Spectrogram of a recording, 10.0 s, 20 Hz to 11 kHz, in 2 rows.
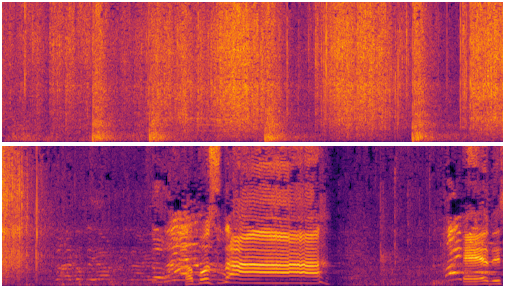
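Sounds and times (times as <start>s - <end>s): fireworks bangs: 0.0s - 5.9s
firecrackers crackling: 0.0s - 6.2s.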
